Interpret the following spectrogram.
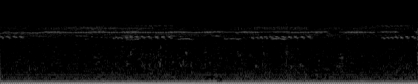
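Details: Wild crickets at night in eastern Botswana, 2:30 am on 21 May: an almost unbroken high, buzzing trill from a few insects, fairly even in rhythm, backed by a deep steady hum.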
